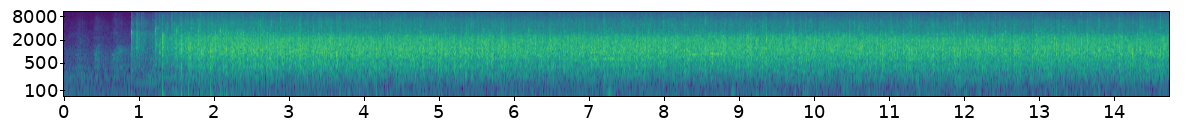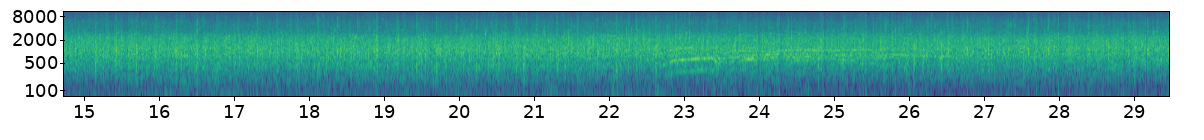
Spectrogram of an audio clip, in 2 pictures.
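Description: Theatre audience applauding, breaking out suddenly about a second in after a brief hush and holding loud and steady.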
